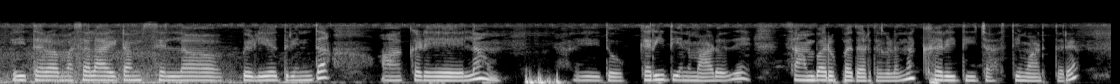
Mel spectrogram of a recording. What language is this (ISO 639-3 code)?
kan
